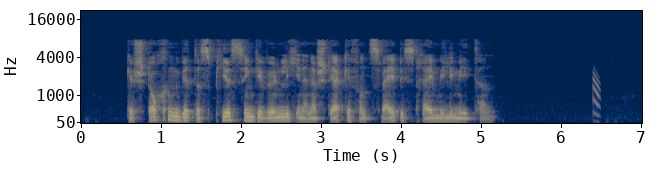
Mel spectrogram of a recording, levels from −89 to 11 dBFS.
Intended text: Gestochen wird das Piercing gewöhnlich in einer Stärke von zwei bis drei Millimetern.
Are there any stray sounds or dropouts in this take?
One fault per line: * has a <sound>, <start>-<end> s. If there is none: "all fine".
* has a chirp, 6.4-6.5 s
